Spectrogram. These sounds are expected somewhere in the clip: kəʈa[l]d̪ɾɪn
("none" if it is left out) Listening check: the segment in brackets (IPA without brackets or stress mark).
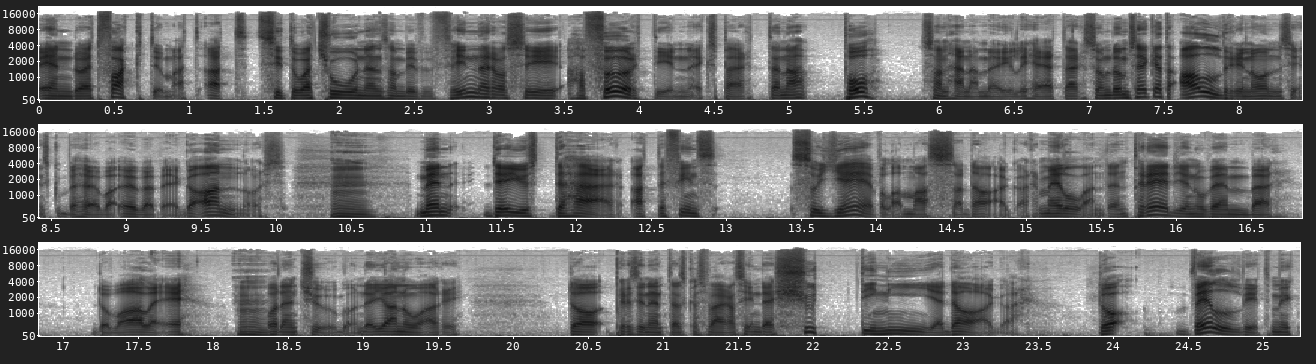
l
